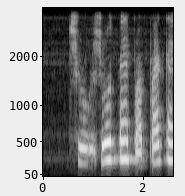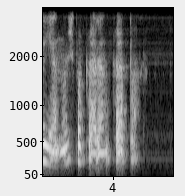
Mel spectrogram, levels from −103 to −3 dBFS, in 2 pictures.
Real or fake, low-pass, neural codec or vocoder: fake; 3.6 kHz; vocoder, 22.05 kHz, 80 mel bands, HiFi-GAN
